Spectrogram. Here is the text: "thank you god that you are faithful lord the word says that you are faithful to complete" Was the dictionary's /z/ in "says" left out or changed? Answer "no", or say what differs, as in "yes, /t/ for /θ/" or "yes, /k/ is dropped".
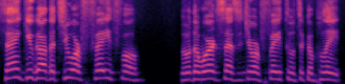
no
